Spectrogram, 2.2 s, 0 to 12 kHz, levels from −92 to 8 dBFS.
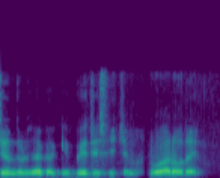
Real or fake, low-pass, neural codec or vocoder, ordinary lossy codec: fake; 7.2 kHz; codec, 16 kHz, 0.9 kbps, LongCat-Audio-Codec; none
